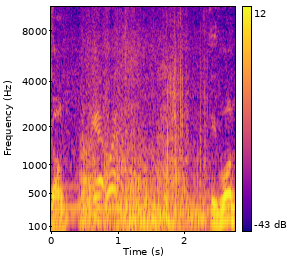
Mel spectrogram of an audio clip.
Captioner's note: waves roaring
